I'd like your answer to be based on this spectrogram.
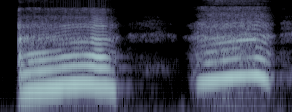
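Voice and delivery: high-pitched acted gasps of pain; imitated pained whimper. Patient holding back a scream in the chair, imitated pained whimper.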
